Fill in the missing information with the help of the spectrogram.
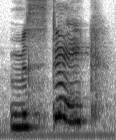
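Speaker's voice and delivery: high, incredulous angry question; outraged echo; scornful disbelief. A narrator's reading. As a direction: throw the word back in scorn. Nye scoffs at the apology.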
